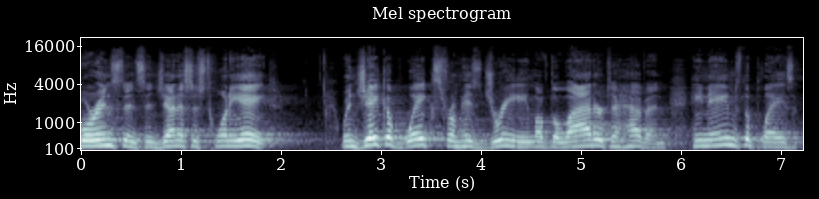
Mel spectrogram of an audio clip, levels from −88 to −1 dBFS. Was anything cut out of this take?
no; 0 cuts

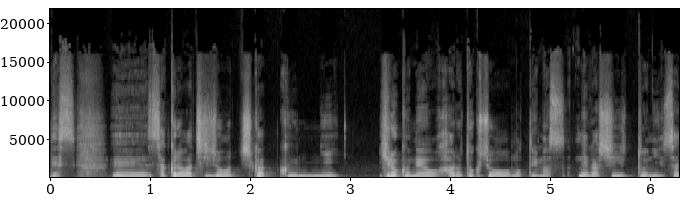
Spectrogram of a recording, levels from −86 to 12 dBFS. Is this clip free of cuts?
yes; 0 cuts

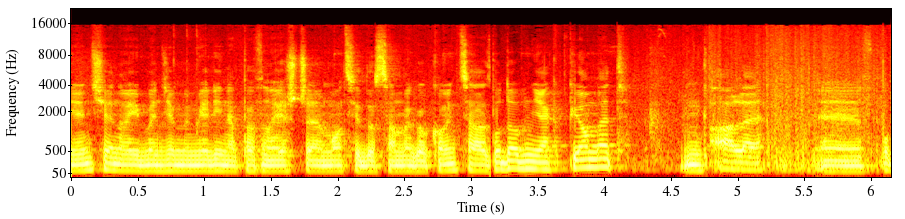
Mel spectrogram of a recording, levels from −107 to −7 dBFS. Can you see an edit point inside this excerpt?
yes; 2 cuts; at 3.1 s, 4.8 s

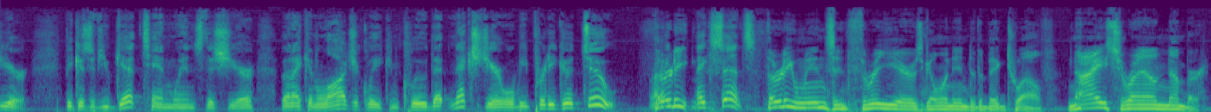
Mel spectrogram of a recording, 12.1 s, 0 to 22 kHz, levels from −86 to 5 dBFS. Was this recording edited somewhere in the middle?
no; 0 cuts

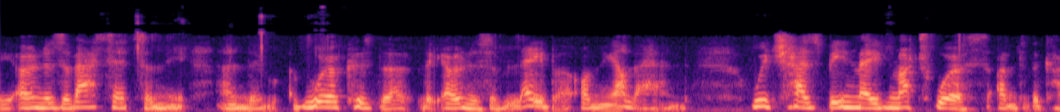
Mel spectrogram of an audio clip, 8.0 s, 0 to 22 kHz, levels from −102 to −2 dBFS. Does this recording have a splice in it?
no; 0 cuts

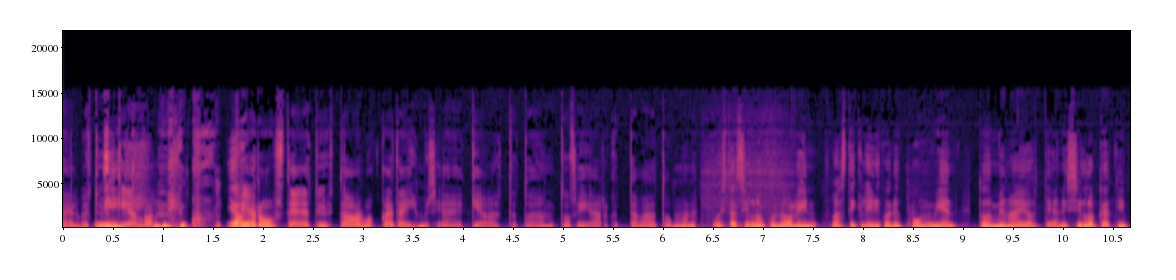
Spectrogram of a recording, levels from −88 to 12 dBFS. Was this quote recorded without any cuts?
yes; 0 cuts

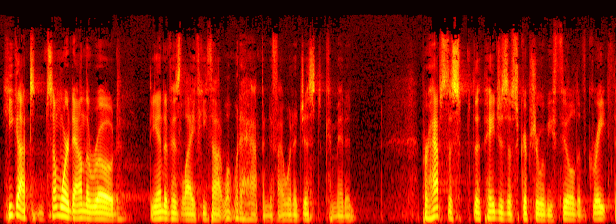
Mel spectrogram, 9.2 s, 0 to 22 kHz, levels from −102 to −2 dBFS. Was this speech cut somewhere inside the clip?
no; 0 cuts

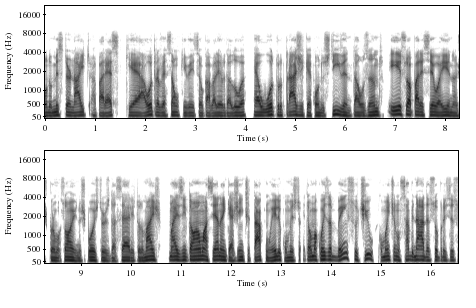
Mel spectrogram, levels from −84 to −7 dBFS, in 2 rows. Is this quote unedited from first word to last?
no; 2 cuts; at 13.4 s, 14.9 s

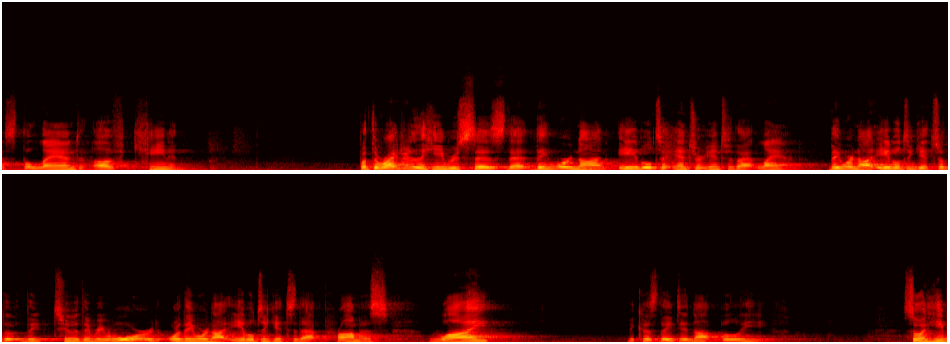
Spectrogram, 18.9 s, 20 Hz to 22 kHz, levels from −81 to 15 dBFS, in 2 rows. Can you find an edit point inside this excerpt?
no; 0 cuts

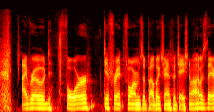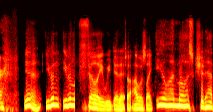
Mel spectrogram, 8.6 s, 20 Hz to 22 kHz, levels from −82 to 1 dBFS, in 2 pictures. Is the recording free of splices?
no; 2 cuts; at 5.8 s, 6.8 s

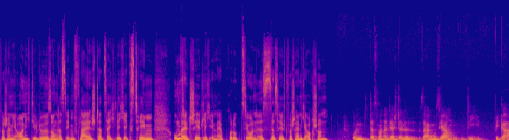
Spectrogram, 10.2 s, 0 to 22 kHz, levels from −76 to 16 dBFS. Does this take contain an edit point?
yes; 3 cuts; at 1.2 s, 5.4 s, 6.9 s

